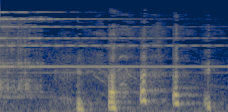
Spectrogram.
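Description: An old telephone bell at a ranger headquarters rings in a quick, even series of five metallic strikes, moderately loud, with a faint steady hum underneath and no voices.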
